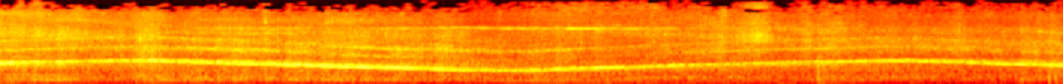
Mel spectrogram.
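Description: Cars drive past on a street outdoors.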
